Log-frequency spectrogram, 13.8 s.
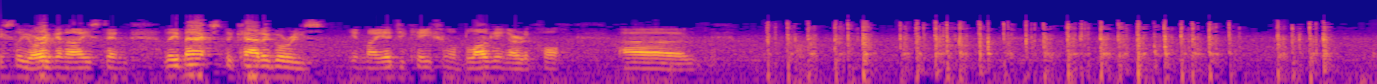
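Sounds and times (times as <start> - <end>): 
speech: 0.0 - 8.2
computer keyboard typing: 7.6 - 13.4.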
